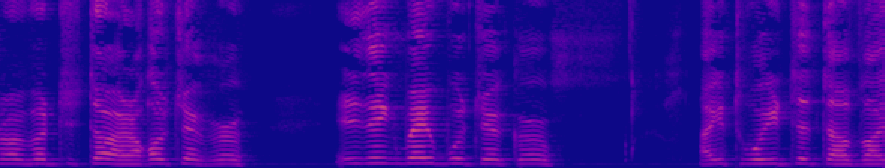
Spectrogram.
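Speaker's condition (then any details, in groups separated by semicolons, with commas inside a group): Traumatic brain injury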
